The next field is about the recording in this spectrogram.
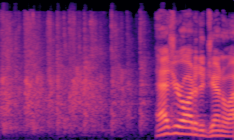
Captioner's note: applause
